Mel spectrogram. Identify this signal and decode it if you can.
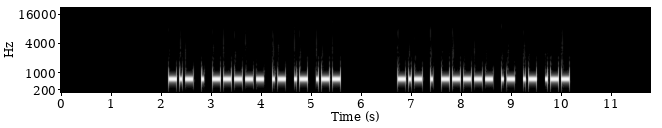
Morse code, heard as a keyed tone, about 22 wpm, 700 Hz. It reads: KE0AAW KE0AAW
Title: USA Call Signs - 6 Characters - Repeated 2x - 22wpm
